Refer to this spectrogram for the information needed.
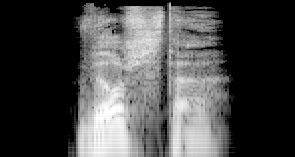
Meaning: inflection of wirsch: 1. strong/mixed nominative masculine singular superlative degree 2. strong genitive/dative feminine singular superlative degree 3. strong genitive plural superlative degree
- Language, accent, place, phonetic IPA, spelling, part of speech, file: German, Germany, Berlin, [ˈvɪʁʃstɐ], wirschster, adjective, De-wirschster.ogg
